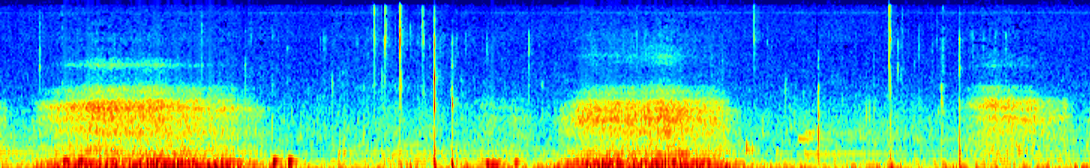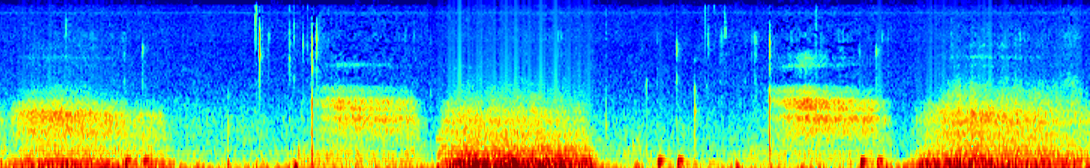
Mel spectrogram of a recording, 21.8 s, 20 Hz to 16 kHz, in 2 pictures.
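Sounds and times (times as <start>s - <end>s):
mouth sounds in soft breathy bursts: 0.0s - 12.8s, 13.4s - 21.8s
sharp clicks and taps: 2.7s - 5.4s, 17.3s - 18.6s, 19.5s - 19.8s.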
